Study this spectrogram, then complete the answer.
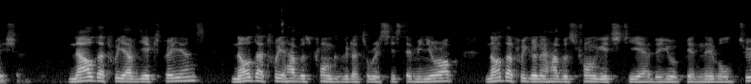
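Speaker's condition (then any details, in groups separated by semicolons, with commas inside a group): No condition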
